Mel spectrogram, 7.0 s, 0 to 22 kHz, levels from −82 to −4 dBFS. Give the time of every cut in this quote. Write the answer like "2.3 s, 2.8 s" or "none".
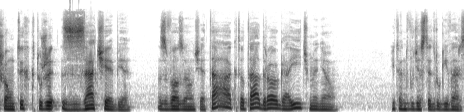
none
